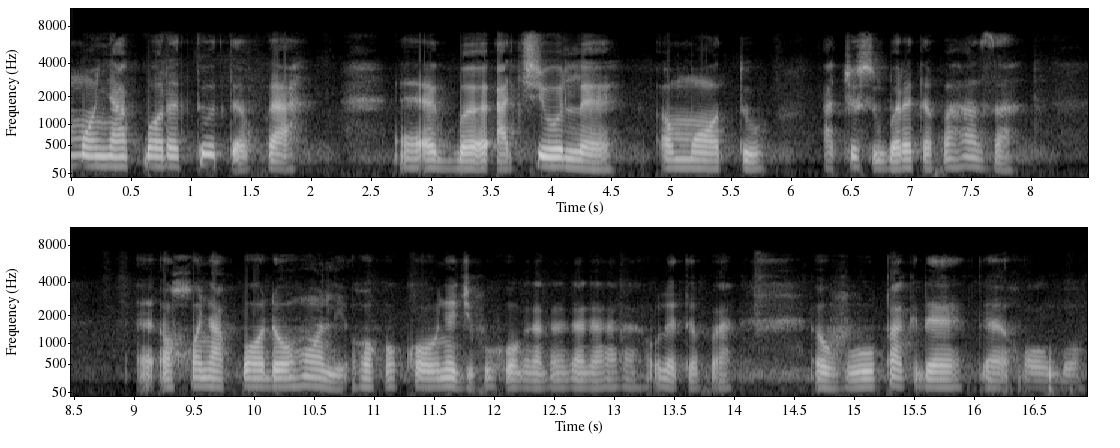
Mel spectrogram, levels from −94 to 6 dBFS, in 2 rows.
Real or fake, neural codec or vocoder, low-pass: real; none; 7.2 kHz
